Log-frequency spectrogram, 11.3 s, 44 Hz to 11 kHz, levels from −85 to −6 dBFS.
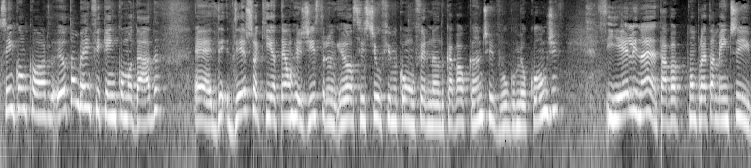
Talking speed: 155 wpm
